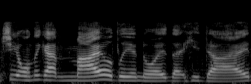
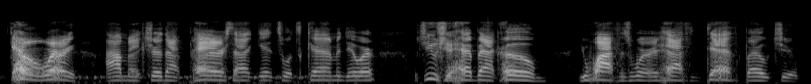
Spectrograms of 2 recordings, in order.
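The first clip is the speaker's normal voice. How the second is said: granny voice; 7 dB louder than usual. Acted.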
